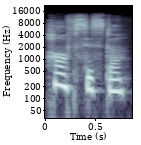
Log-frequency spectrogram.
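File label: "half-sister", British English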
